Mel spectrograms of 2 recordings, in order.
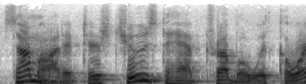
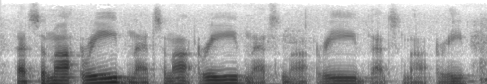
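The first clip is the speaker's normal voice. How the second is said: repeated calls fading much softer; calling not reads; 4 semitones lower, 8 dB quieter than usual. Shown as a demonstration. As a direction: call each not read, dropping away. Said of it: "Give me some not reads".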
